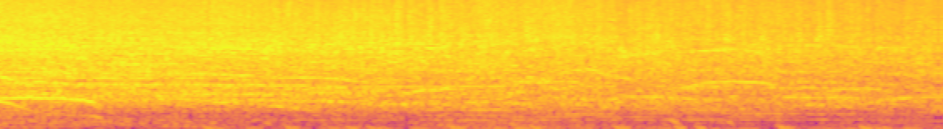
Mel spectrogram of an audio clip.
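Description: A studio audience cheers loudly and steadily, a dense wash of shouts, whoops and excited voices that stays at a constant high level for several seconds, with some high-pitched yells on top.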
